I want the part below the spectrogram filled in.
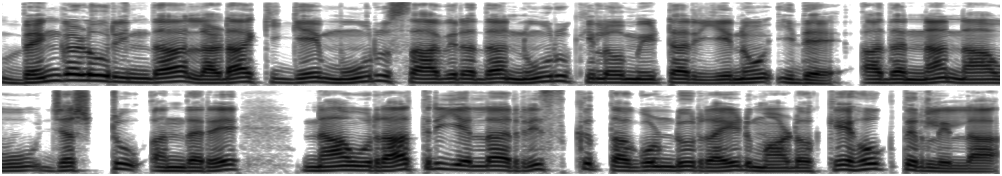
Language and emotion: Kannada, neutral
